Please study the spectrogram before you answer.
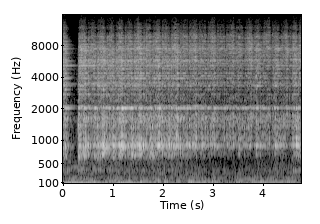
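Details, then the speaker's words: Ford Fiesta ST150 2.0 Duratec engine rebuild, valve being lapped by hand into its seat with carborundum paste after brake cleaner or WD on the seat. Gritty even rasp at two to three strokes a second; paste breaking down, seat bedding in. "and then what you're listening for is the is the sound so when you can hear the carb paste break down and then all of a sudden pick a bit more up"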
